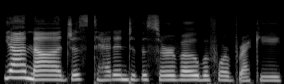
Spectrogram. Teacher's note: Another feature worth noting is musicality. Australian English often has a light rise and fall that makes even a fairly plain statement sound conversational, casual, and slightly amused. There is, in many speakers, an ease to the delivery.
